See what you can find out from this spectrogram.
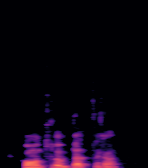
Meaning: third-person singular future of contrebattre
- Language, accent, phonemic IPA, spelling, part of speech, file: French, Canada, /kɔ̃.tʁə.ba.tʁa/, contrebattra, verb, LL-Q150 (fra)-contrebattra.wav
